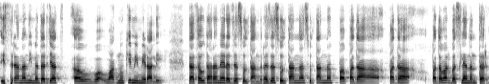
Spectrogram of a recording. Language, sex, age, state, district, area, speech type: Marathi, other, 18-30, Maharashtra, Buldhana, urban, spontaneous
